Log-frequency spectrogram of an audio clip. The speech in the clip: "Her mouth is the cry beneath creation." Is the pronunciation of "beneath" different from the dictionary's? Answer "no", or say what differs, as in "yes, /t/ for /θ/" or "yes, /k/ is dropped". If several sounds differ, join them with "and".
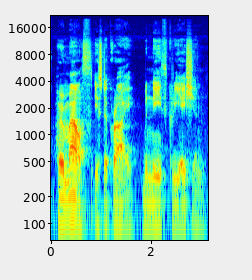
no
